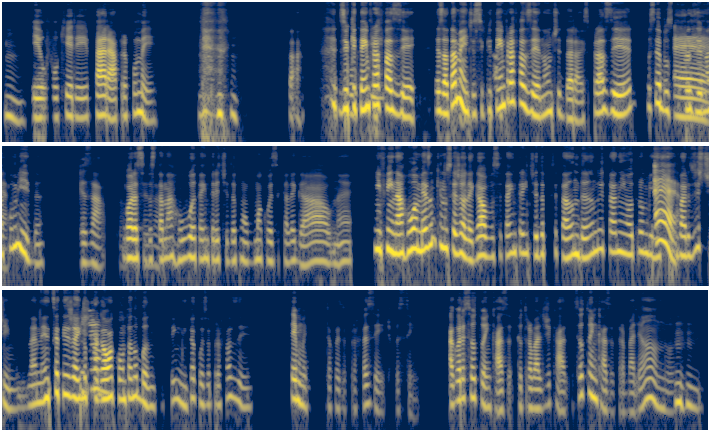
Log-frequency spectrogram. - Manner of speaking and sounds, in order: chuckle; distorted speech; static; "entretida" said as "entrentida"; unintelligible speech
- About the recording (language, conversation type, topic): Portuguese, advice, Como posso diferenciar a fome emocional da fome física?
